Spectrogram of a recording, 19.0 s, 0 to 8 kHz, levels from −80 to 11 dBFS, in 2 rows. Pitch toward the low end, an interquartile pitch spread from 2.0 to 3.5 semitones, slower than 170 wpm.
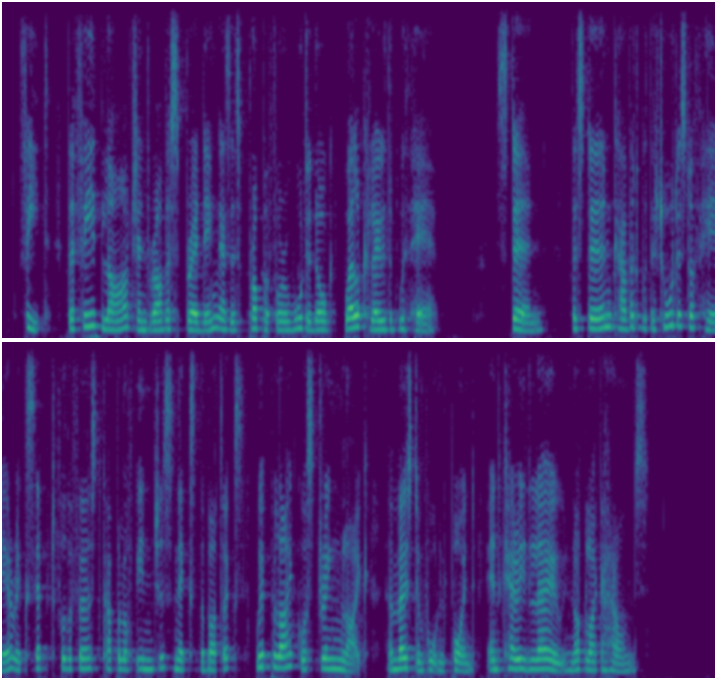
No: high, 225 Hz; average, 2.9 semitones; average, 160 wpm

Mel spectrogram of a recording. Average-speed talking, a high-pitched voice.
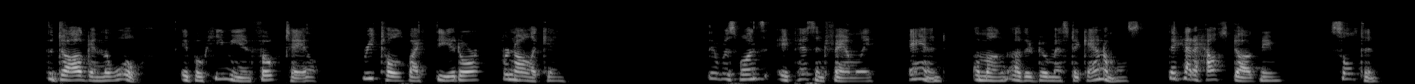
No: slow, 130 wpm; high, 200 Hz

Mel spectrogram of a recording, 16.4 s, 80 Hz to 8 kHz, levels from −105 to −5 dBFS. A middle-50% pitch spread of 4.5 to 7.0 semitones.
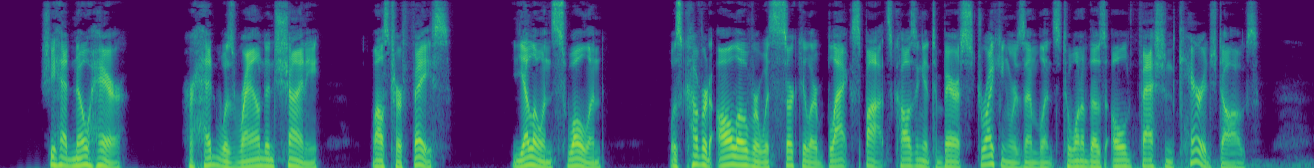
Yes: average, 5.0 semitones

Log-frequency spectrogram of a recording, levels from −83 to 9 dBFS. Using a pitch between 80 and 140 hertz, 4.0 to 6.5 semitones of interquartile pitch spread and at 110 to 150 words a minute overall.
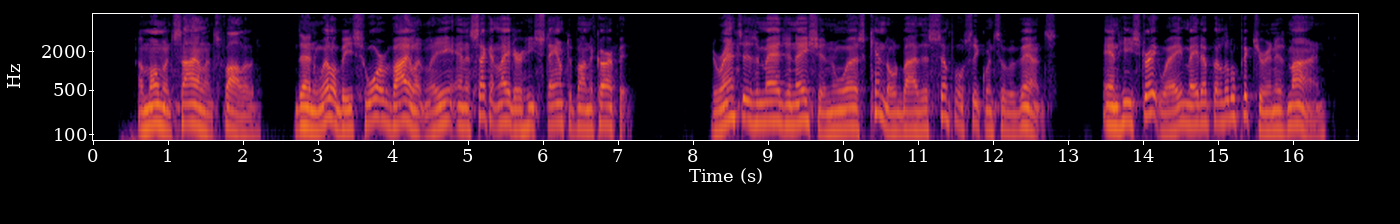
Yes: low, 135 Hz; average, 4.5 semitones; slow, 135 wpm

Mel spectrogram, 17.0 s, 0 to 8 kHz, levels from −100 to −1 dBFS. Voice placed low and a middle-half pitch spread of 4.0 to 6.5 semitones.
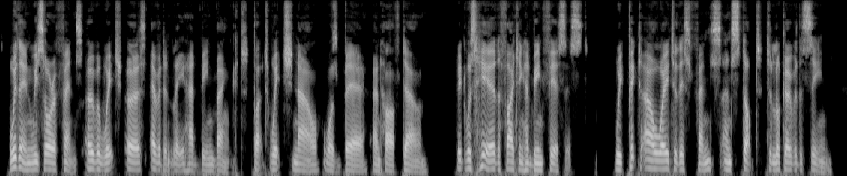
No: low, 120 Hz; average, 3.5 semitones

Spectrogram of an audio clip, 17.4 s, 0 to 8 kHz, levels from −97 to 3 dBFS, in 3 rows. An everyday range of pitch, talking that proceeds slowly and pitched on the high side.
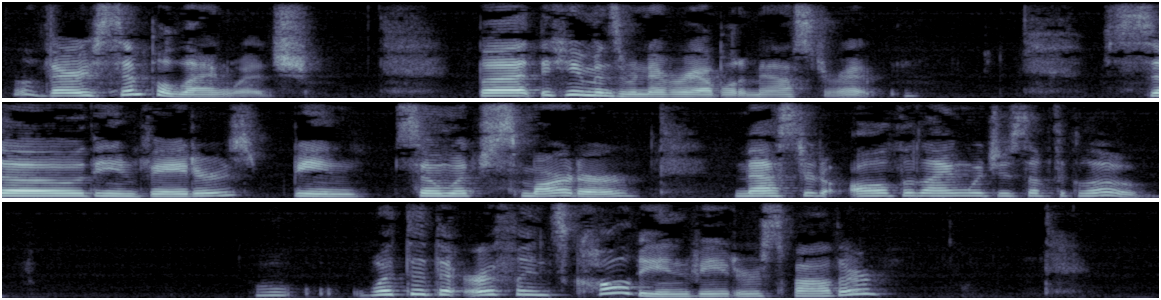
Yes: average, 4.8 semitones; slow, 125 wpm; high, 215 Hz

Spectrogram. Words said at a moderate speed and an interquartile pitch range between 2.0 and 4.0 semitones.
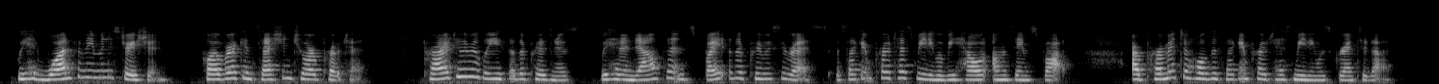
No: fast, 215 wpm; average, 3.6 semitones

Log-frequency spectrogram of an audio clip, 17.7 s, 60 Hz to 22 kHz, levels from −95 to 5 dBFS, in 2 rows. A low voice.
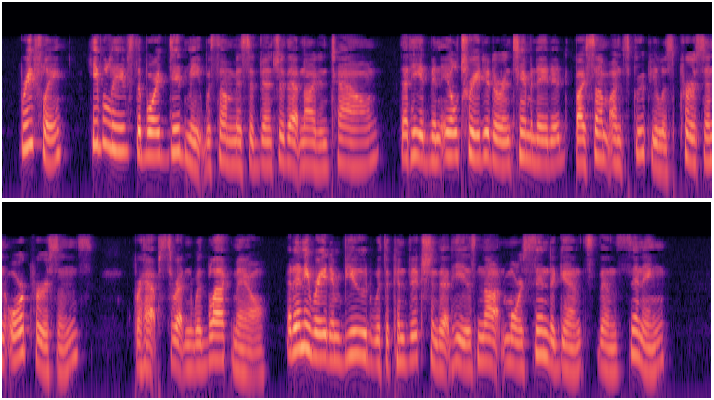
No: medium, 185 Hz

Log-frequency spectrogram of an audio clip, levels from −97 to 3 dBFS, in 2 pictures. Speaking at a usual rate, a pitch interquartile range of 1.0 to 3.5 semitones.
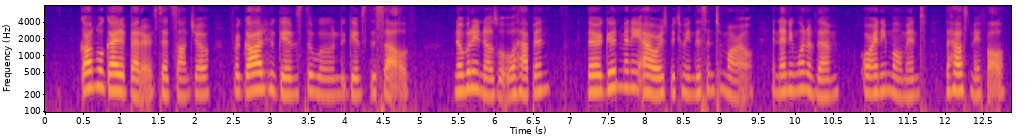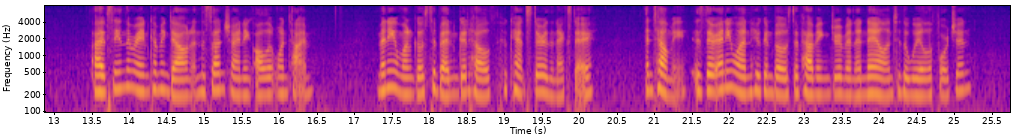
No: fast, 215 wpm; average, 2.8 semitones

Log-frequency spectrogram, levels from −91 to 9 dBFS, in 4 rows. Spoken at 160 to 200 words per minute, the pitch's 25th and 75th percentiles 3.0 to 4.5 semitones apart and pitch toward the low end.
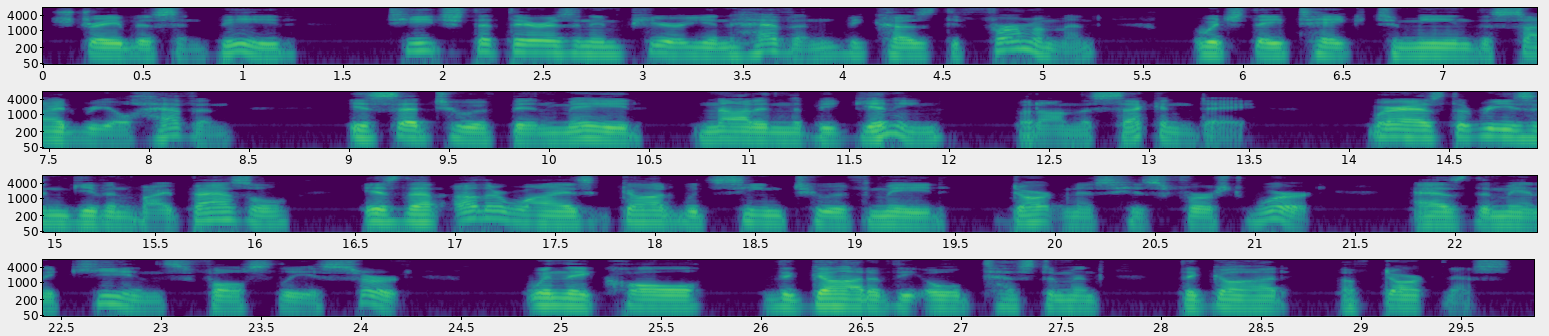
No: average, 145 wpm; average, 3.3 semitones; low, 105 Hz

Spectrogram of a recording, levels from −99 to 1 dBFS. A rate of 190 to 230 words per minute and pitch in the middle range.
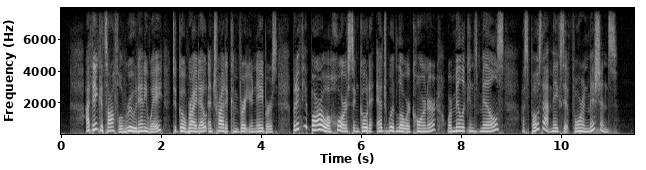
No: average, 200 wpm; high, 205 Hz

